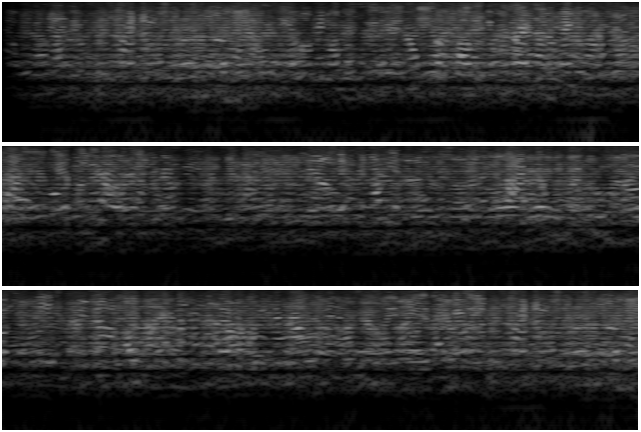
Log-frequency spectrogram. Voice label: Mii Chatter; Mario Kart 8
